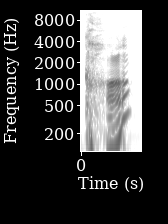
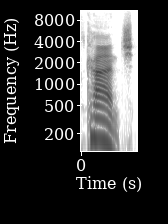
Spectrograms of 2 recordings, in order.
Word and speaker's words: conch: Until this day, today, I thought the pronunciation was conch. I thought it was conch. And I'm sure other Americans also say conch. But it's not. It's conch. Yeah, it's a hard CH. It's a K.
